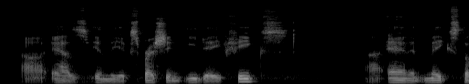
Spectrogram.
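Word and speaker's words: idée fixe: The acute accent is the accent that rises left to right, as in the expression ide fix, and it makes the letter E pronounced like the English long A.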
